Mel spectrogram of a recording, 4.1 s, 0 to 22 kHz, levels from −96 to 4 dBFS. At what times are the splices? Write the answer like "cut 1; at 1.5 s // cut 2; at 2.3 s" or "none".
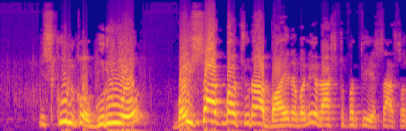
cut 1; at 1.6 s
